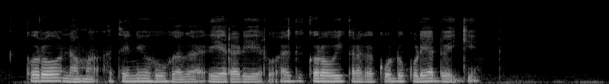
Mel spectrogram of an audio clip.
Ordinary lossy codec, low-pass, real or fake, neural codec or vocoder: MP3, 48 kbps; 19.8 kHz; fake; vocoder, 44.1 kHz, 128 mel bands, Pupu-Vocoder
